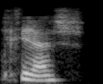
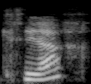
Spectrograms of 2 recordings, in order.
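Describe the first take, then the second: First: The word ends with a 'sh' sound. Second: The word ends with an 'r' sound. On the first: This is how it is said on Ouessant. "mais à Ouessant, Créache se dit Créache" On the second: This is how some other parts of Brittany say it. "Il y a certains lieux de Bretagne où Créache se dit Créar"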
